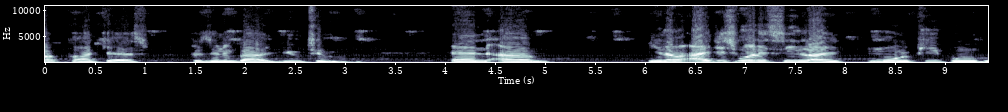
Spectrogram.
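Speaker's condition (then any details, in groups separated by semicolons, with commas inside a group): Cerebral palsy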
